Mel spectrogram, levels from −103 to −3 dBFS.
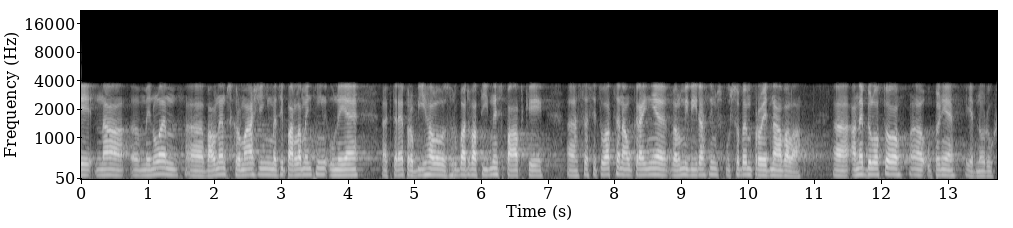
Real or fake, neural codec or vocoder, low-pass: real; none; 3.6 kHz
